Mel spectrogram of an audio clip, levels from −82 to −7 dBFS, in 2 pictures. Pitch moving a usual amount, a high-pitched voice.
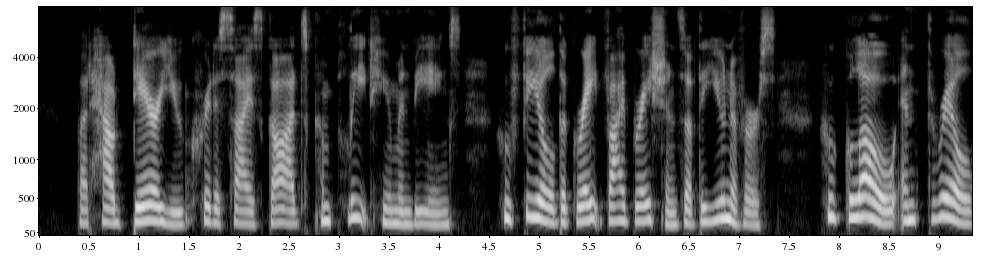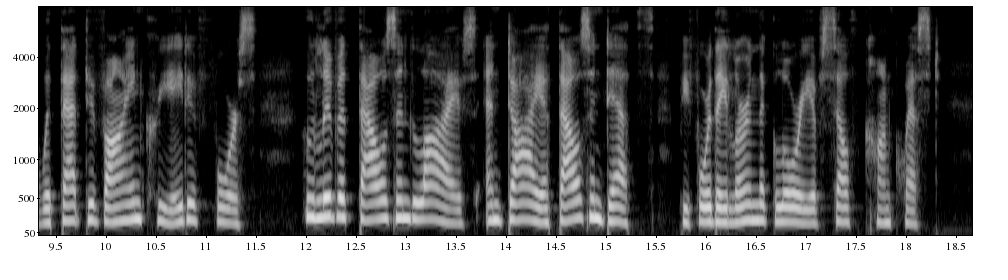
Yes: average, 3.4 semitones; high, 195 Hz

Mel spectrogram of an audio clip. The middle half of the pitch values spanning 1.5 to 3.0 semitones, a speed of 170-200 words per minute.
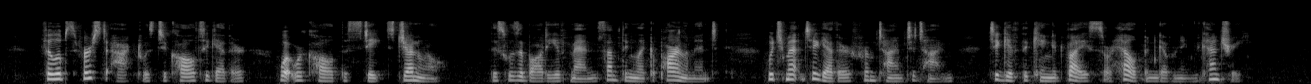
No: average, 5.2 semitones; average, 190 wpm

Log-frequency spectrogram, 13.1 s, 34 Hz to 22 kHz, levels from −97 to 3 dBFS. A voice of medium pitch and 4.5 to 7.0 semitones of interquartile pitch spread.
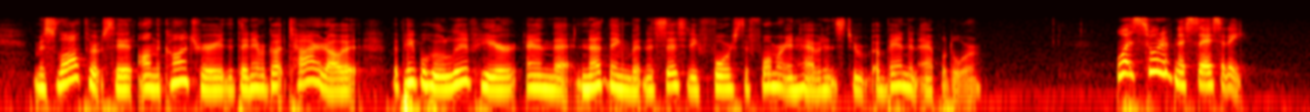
Yes: medium, 145 Hz; average, 4.9 semitones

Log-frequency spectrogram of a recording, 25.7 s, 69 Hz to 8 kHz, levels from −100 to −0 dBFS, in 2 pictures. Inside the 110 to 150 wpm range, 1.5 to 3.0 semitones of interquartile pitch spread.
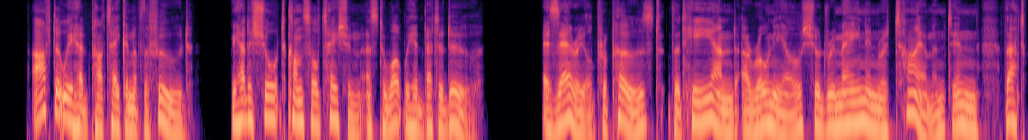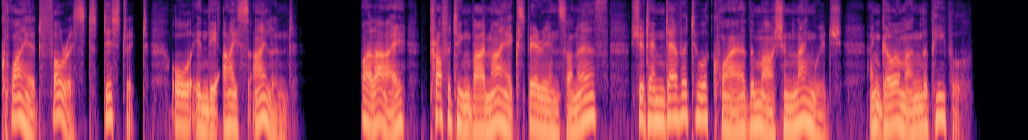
No: average, 140 wpm; average, 5.0 semitones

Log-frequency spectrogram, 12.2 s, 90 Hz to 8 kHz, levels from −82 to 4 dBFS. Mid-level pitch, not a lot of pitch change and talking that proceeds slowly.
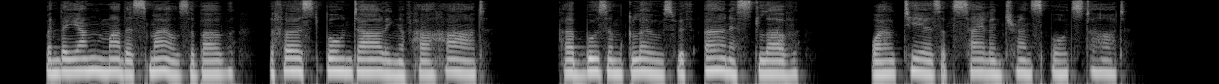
Yes: medium, 160 Hz; narrow, 1.8 semitones; slow, 125 wpm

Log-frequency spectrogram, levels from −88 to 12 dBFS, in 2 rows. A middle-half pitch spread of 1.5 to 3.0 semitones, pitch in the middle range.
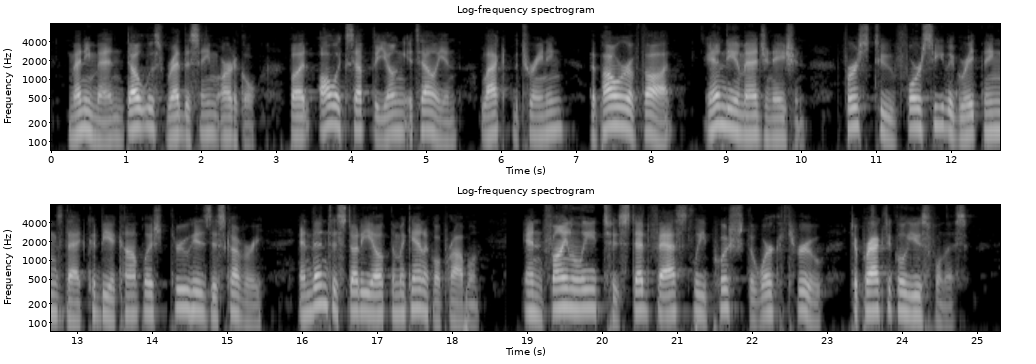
No: average, 3.7 semitones; medium, 145 Hz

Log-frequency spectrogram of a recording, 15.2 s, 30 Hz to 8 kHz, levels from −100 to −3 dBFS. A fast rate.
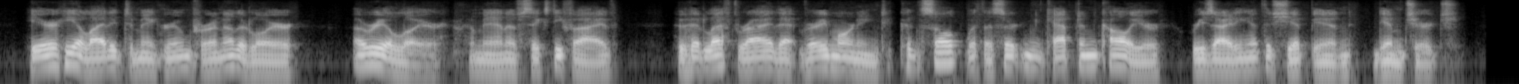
No: average, 145 wpm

